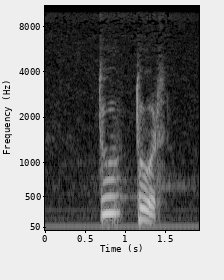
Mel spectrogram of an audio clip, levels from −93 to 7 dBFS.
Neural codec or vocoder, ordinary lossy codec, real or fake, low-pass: none; MP3, 64 kbps; real; 9.9 kHz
